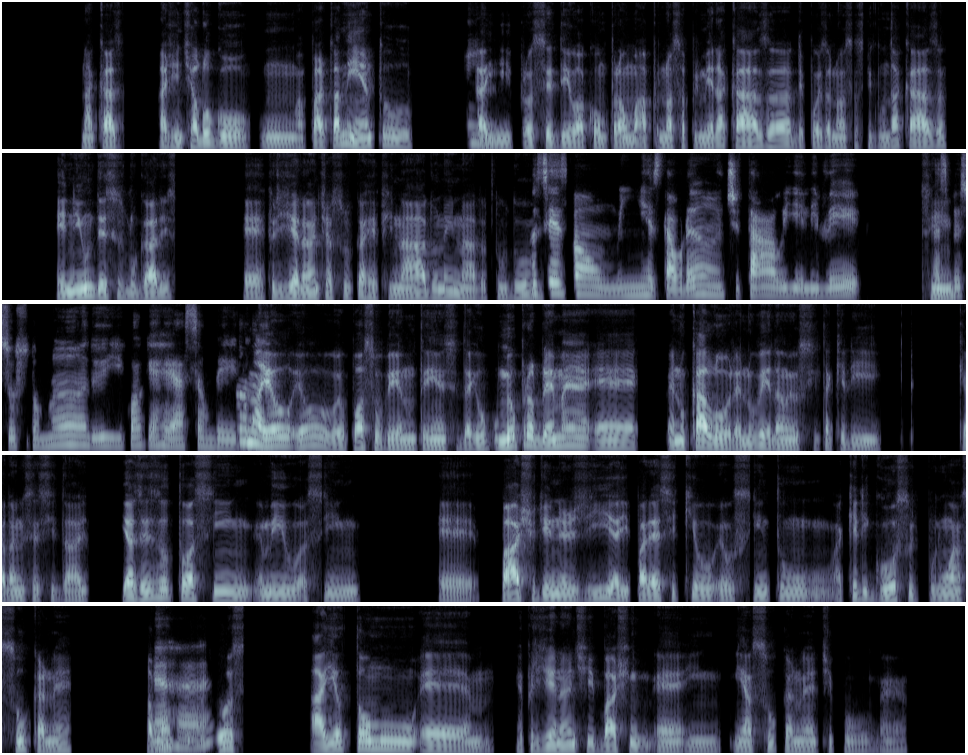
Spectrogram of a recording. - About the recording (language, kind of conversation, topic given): Portuguese, podcast, Qual pequena mudança teve grande impacto na sua saúde?
- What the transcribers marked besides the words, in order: tapping; other background noise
